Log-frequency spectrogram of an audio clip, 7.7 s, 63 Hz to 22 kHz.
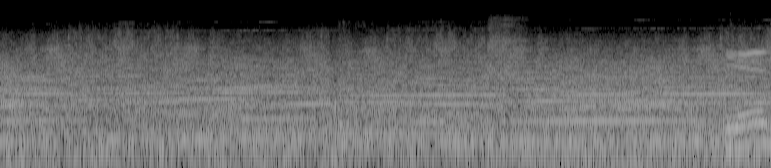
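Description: A Mercedes-AMG GT3 race car engine on track drones loudly and steadily from close by, its tone holding with slight pitch shifts throughout and no break.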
